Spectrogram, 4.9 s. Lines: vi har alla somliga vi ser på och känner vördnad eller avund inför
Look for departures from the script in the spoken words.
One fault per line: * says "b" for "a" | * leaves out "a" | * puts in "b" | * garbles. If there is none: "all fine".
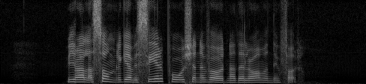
* leaves out "har"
